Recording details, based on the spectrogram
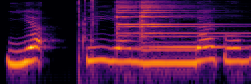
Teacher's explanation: نون پہ غنہ زمانی ہو رہا ہے، ایک الف کے برابر رکیں گے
